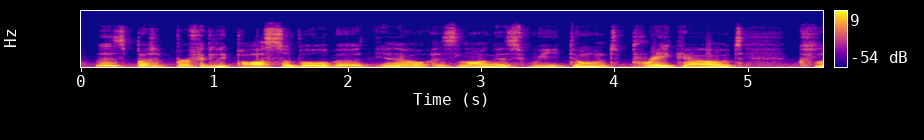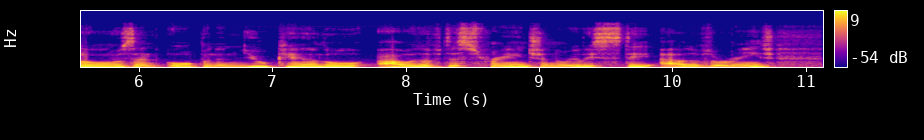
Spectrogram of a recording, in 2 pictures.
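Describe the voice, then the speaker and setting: A man with a non-native accent, medium in pitch and dark and mellow in tone, at a fairly slow pace with hardly any pauses and fairly even intonation. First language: not English. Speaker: crypto trading streamer. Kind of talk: live market analysis stream. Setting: live stream. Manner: halting, searching for words.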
